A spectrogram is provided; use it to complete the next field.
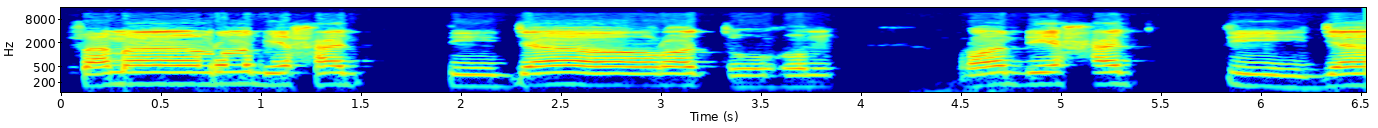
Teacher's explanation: Tapi dengan hukum tahsin ini, maka ini disebutkan idgham mutamatsilain, maka taknya tidak kita menjadi hamz tetapi seakan-akan bertasydid atau lebur masuk di tak yang kedua.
